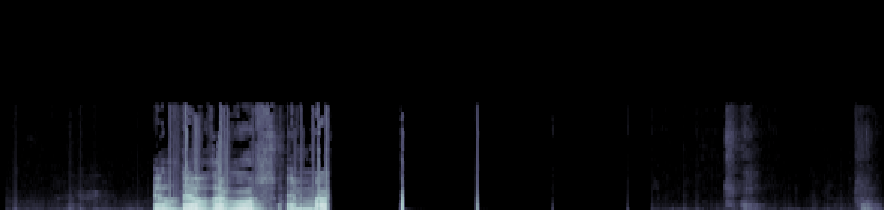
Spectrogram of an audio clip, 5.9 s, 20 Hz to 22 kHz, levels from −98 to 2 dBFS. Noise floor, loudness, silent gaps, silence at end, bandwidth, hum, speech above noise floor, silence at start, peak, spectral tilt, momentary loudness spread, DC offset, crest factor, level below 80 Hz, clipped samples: -76 dBFS; -19 LUFS; none; 3.7 s; 11.5 kHz; none; 59 dB; 1.05 s; 0 dBFS; -7.5 dB/octave; 17 LU; under 0.1%; 24 dB; -42 dBFS; under 0.1%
